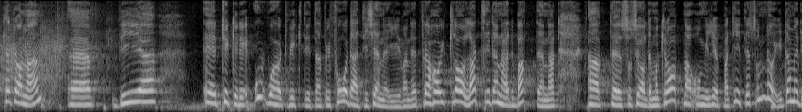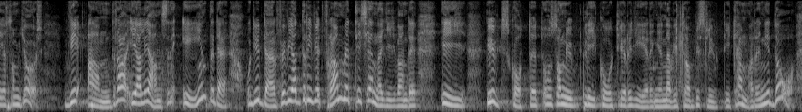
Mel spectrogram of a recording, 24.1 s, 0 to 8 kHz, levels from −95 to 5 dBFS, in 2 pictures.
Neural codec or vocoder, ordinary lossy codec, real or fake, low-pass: codec, 16 kHz, 16 kbps, FunCodec, trained on Chinese and English, 50 frames a second; none; fake; none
